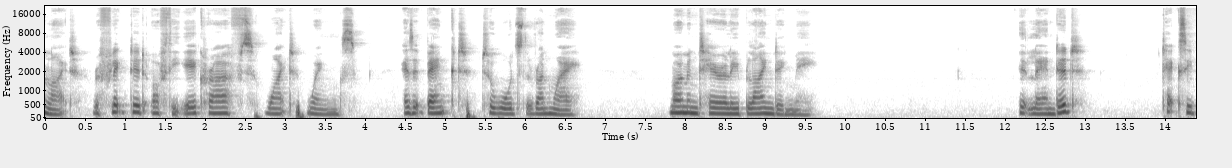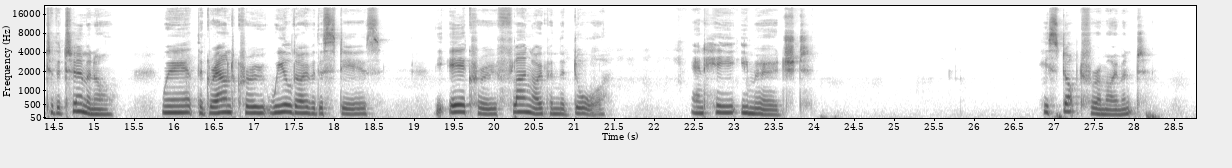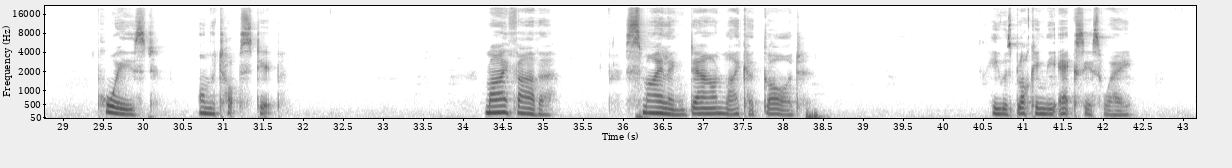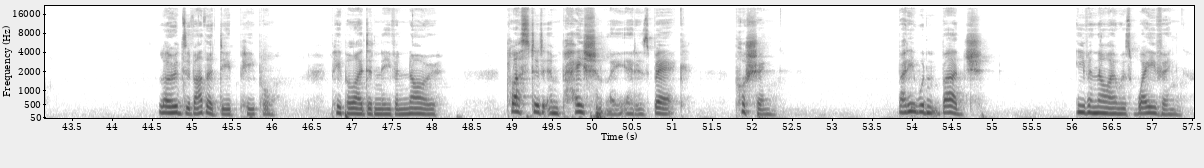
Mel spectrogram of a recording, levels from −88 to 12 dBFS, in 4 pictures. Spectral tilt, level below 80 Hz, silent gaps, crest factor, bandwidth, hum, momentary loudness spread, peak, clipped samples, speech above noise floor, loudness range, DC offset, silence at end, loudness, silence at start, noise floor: -4.5 dB/octave; -54 dBFS; none; 22 dB; over 20 kHz; none; 14 LU; -8 dBFS; under 0.1%; 45 dB; 9 LU; under 0.1%; 0.15 s; -27 LUFS; 0 s; -71 dBFS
